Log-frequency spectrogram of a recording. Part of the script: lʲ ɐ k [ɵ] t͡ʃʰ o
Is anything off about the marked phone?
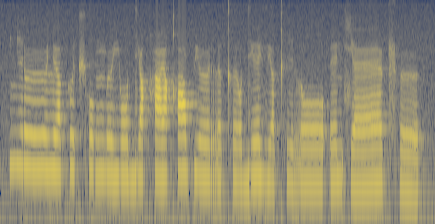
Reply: no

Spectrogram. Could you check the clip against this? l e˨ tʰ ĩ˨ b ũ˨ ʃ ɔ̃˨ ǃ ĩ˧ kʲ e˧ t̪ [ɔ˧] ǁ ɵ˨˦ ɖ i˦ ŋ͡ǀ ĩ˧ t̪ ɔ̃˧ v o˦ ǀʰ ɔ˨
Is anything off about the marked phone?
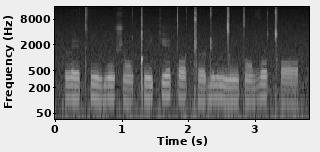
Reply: no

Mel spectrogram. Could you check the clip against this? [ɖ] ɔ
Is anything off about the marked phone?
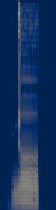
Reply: no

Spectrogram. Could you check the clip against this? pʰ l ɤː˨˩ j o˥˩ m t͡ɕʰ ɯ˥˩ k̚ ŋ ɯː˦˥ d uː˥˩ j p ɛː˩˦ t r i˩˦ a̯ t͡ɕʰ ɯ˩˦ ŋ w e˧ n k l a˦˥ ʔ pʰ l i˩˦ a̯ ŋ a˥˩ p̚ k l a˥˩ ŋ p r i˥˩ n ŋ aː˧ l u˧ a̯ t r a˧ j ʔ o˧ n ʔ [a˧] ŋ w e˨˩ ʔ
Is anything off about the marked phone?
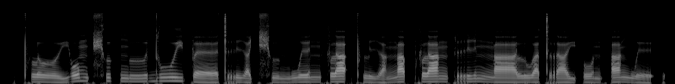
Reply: yes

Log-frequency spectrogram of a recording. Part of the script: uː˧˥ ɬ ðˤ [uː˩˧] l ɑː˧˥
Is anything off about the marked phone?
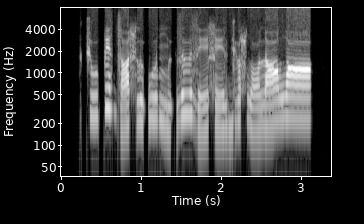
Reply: no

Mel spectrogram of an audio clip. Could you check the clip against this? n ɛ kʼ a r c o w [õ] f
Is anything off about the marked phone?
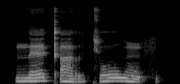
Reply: no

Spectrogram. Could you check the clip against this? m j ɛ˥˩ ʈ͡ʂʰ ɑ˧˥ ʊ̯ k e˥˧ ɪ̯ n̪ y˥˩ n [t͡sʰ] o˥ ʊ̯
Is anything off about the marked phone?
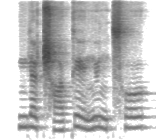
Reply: no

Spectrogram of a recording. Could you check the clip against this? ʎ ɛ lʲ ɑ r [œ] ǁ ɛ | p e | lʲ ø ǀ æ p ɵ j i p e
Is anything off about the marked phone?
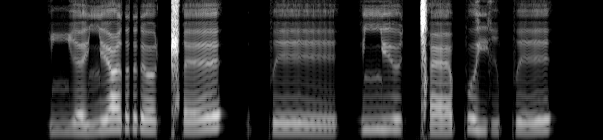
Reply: no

